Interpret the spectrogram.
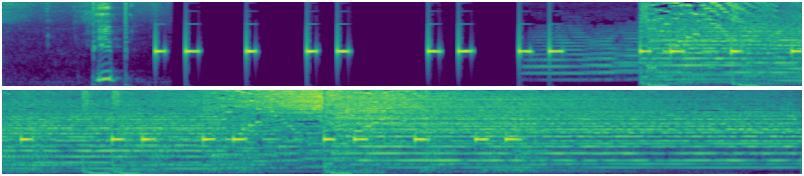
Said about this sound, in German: Das sind die News. Das ist der schönste und beste News-Jingle, den ich je gehört habe.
